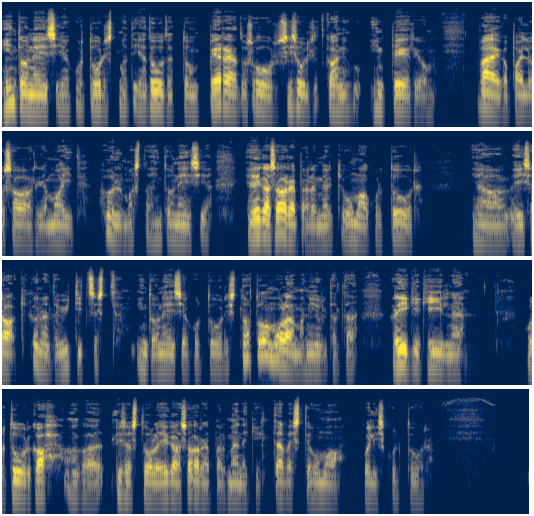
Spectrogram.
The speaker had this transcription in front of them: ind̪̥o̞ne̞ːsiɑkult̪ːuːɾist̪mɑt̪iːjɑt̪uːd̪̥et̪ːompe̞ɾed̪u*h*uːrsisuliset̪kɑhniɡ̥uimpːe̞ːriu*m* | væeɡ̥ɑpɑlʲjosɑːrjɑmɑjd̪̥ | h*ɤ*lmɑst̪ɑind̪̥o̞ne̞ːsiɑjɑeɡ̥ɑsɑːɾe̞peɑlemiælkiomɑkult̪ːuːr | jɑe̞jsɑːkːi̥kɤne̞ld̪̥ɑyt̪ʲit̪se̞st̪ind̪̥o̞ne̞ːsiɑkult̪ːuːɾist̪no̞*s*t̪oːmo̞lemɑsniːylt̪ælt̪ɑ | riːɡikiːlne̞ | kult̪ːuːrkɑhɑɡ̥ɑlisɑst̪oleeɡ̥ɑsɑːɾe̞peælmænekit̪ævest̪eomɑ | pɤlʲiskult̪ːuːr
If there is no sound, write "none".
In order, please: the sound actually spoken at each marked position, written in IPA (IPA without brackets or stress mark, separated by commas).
s, m, ɤ, h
